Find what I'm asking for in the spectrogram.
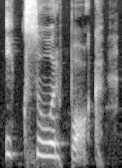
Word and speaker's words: iktsuarpok: I'm just going to pronounce it for you in case you want to read more about it. It is I K T S U A R P O K or P O H K.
